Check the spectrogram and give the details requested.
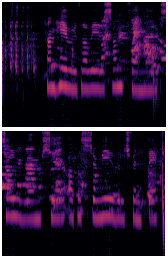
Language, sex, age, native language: Icelandic, female, 11, Icelandic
